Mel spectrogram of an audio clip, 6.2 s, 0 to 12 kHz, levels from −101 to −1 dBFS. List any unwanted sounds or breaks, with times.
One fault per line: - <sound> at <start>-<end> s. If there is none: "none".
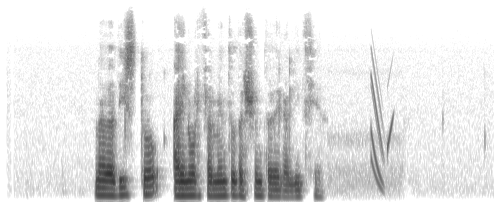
- chirp at 4.6-4.9 s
